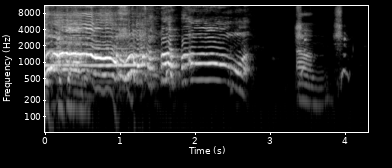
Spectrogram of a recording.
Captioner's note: shocked yelling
